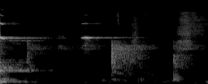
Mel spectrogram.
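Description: Chalk writing on a blackboard: a few short, quiet scratchy strokes, with a faint steady high-pitched whine underneath for the first part.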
